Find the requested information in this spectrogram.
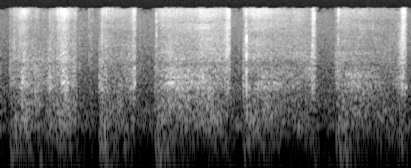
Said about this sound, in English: This is the sound of her paintbrush.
